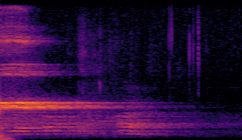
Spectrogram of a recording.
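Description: Referee's whistle: one short, high blast right at the start, ringing on and fading over about a second and a half in the large gym, the signal that authorises the serve.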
